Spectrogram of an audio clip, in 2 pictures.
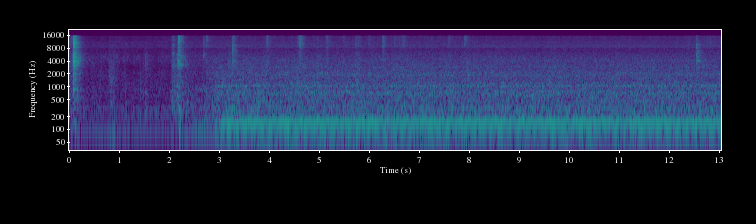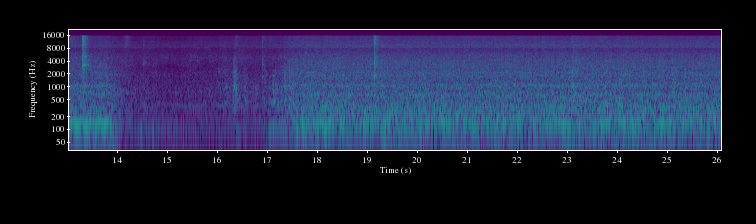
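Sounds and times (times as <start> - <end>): tumble dryer pump hum: 0.0 - 26.0.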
